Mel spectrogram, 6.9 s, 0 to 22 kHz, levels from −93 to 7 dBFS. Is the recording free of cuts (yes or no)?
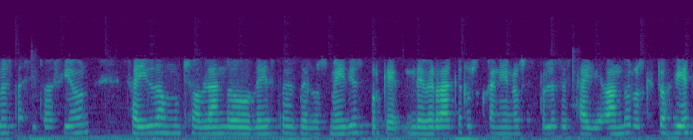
yes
